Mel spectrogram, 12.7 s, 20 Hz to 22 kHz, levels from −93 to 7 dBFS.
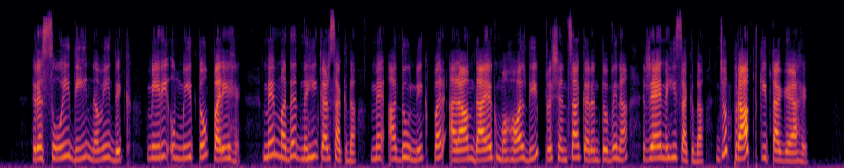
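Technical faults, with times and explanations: Throughout, Bluetooth SBC compression: a likely low bit allocation, fitting roughly 96 kbps, coarsely quantises the speech, leaving plainly audible grit and unsteady treble.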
